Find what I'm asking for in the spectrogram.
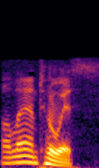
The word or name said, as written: Allantoic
